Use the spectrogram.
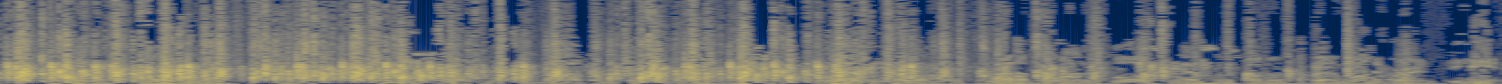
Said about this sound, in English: Just polite applause this morning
